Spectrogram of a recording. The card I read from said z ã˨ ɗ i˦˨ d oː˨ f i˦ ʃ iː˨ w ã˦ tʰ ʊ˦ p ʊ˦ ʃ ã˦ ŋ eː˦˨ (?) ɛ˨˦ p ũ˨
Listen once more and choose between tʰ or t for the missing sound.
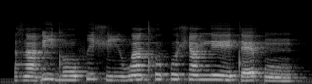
t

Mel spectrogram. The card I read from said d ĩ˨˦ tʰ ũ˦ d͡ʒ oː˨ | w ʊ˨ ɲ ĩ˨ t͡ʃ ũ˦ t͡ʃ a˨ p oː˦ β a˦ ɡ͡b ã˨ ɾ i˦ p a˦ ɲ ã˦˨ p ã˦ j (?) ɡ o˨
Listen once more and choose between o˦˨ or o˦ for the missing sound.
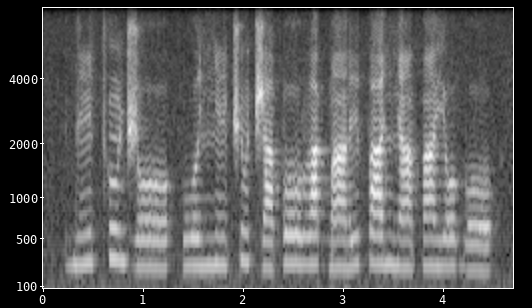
o˦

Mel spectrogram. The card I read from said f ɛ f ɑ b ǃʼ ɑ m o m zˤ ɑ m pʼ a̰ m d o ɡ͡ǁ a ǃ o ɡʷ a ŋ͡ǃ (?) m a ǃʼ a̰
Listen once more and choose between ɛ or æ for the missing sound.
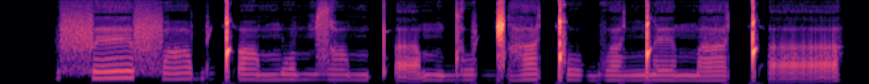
ɛ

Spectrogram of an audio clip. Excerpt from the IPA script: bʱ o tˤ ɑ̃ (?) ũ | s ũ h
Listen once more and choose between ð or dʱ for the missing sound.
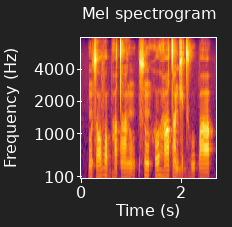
ð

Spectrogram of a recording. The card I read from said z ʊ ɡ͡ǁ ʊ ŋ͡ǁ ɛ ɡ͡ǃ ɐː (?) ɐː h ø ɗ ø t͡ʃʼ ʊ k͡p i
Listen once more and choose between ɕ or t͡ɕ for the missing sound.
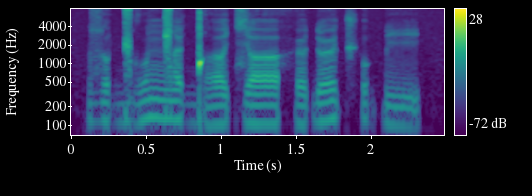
t͡ɕ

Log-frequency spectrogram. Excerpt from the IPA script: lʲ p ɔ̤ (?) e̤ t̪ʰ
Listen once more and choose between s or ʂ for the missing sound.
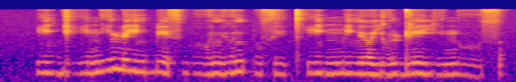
s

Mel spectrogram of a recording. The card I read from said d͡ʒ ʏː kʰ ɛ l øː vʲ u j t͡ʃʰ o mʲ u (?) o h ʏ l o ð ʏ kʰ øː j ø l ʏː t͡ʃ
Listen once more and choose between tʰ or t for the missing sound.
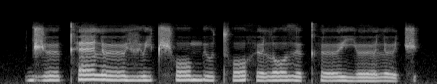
tʰ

